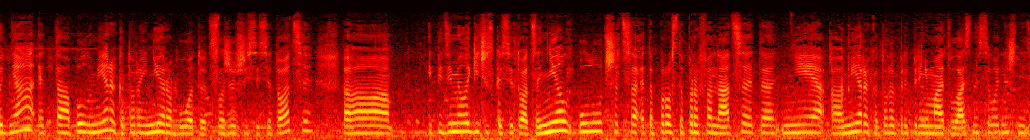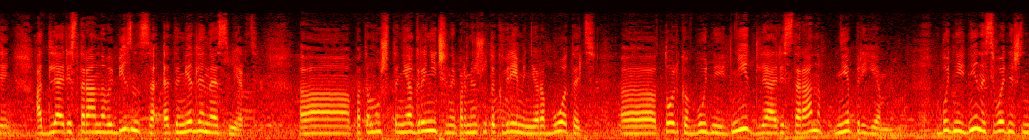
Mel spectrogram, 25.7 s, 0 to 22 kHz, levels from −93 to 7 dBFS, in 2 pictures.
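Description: No technical faults can be heard anywhere in the audio, and the signal continues without interruption throughout.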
